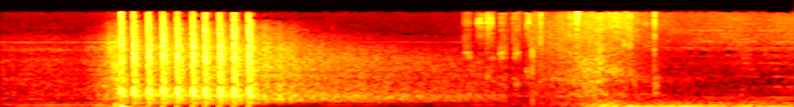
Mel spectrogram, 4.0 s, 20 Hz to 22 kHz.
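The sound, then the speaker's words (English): Rapid machine-gun fire from an M240C 7.62mm gun mounted on a Bradley vehicle beside its Bushmaster chain gun: one short, loud burst of quick rounds, then a lower rumbling noise. “The M240C machine gun mounted to right of the Bushmaster fires 7.62mm rounds.”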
